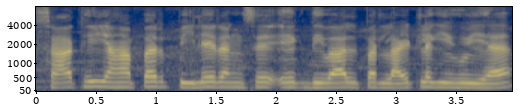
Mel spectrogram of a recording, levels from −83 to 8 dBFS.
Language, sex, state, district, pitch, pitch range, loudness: Hindi, male, Madhya Pradesh, Katni, 165 Hz, 155-170 Hz, -17 LUFS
